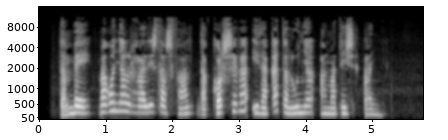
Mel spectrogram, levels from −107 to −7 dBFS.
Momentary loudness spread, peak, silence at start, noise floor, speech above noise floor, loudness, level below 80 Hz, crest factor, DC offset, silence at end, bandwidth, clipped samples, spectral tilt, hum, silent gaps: 10 LU; -6 dBFS; 0.3 s; -74 dBFS; 46 dB; -28 LUFS; -82 dBFS; 22 dB; under 0.1%; 0.65 s; 11.5 kHz; under 0.1%; -4 dB/octave; none; none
